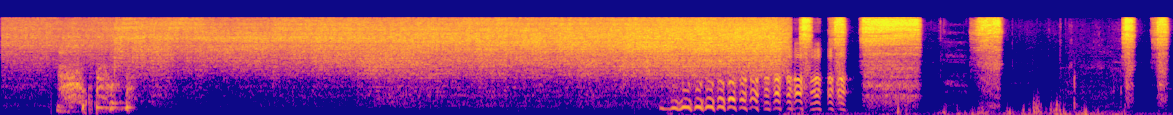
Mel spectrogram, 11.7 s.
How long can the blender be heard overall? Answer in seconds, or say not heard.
not heard.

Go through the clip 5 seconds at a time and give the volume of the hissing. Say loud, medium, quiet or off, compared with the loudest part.
medium, loud, medium.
